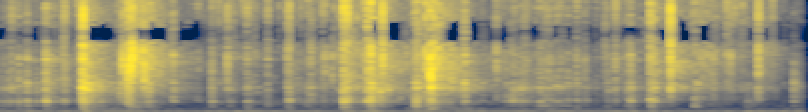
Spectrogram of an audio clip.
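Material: Soap.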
